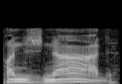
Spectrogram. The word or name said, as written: Panjnad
